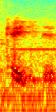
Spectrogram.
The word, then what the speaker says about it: katydid: Turns out it's katydid, as in did Katie do it? Yes, Katie did.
